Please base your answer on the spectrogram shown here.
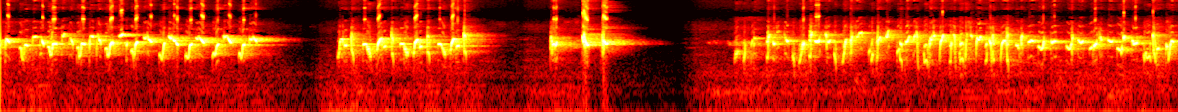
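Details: Yellow-vented bulbul; fighting song; challenging rivals, provoking other bulbuls to answer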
